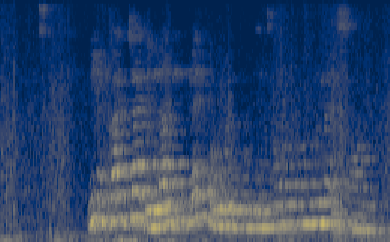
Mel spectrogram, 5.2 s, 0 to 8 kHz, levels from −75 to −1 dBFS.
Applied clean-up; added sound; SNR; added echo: none; Walk, footsteps; 16 dB; reverberation time 1.3 s.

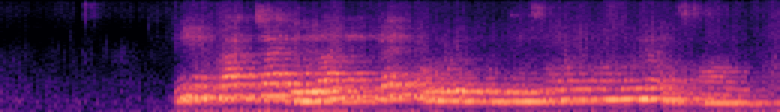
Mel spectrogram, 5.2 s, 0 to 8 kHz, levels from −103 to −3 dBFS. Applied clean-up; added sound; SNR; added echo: neural separator model SepFormer DNS4.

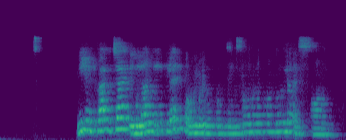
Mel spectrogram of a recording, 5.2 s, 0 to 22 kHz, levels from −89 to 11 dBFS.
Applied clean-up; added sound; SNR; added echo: neural mask model DeepFilterNet 3.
